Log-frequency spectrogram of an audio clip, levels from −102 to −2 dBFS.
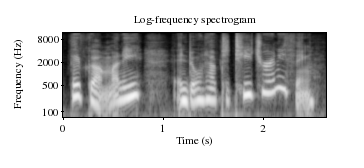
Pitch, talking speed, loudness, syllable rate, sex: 250 Hz, 230 wpm, -16 LUFS, 6.7 syllables/s, female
